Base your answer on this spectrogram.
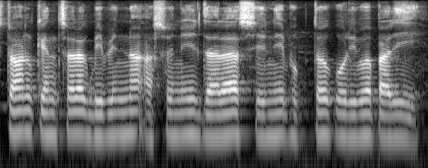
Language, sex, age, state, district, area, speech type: Assamese, male, 45-60, Assam, Morigaon, rural, read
